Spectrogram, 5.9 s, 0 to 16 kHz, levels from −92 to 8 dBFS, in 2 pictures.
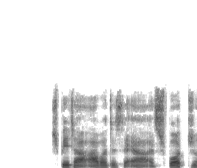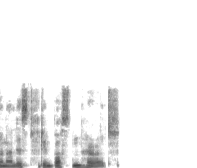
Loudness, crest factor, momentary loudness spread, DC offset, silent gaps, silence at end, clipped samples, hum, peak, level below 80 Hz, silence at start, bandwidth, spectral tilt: -27 LUFS; 20 dB; 10 LU; under 0.1%; 2.78-2.82 s; 1.2 s; under 0.1%; none; -8 dBFS; -70 dBFS; 0.8 s; 8.2 kHz; -3.5 dB/octave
